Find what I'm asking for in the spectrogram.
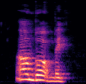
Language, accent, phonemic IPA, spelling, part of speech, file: French, Canada, /ɑ̃.buʁ.be/, embourber, verb, LL-Q150 (fra)-embourber.wav
- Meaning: 1. to get stuck in the mud 2. to get bogged down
